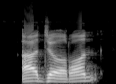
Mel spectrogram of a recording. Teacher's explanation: یہ جیم حروف قلقلہ ہے، ان کو آواز لوٹا کر پڑھیں گے۔ حمزہ زبر جیم اج، را 2 زبر رن، اج رن۔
